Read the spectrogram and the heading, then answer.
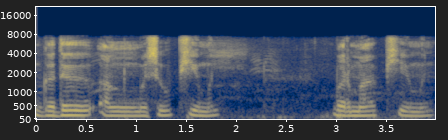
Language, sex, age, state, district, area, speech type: Bodo, male, 45-60, Assam, Baksa, urban, spontaneous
